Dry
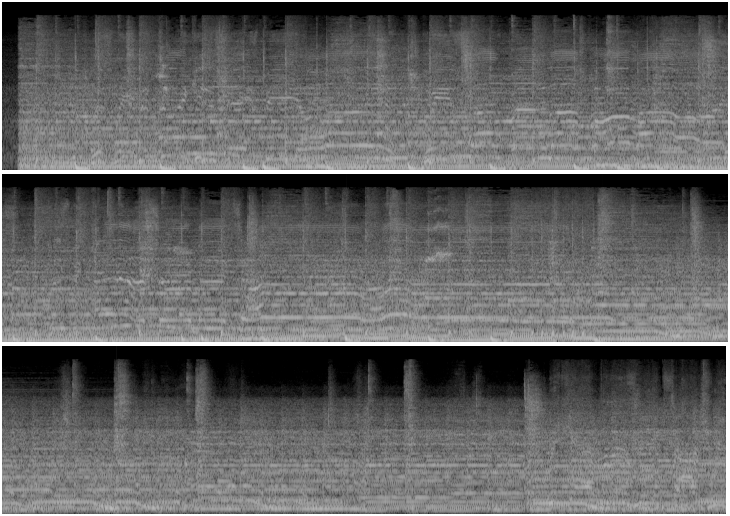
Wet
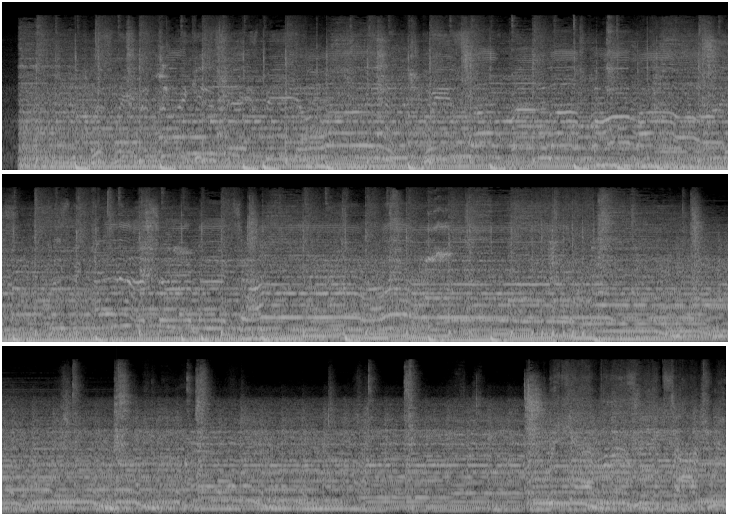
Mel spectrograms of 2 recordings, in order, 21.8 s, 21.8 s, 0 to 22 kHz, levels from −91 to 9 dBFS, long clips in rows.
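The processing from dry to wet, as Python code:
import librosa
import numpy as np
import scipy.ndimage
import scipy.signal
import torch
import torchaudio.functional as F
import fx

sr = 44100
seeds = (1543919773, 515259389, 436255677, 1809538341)

y = fx.high_shelf(x, sr, hz=4200.0, db=6.5, at=(19.76, 21.31))
y = y * librosa.db_to_amplitude(-2.5)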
